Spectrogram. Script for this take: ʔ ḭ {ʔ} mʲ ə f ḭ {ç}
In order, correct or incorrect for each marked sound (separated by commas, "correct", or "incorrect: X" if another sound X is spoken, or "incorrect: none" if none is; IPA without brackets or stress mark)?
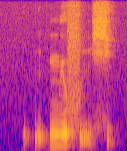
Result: correct, correct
